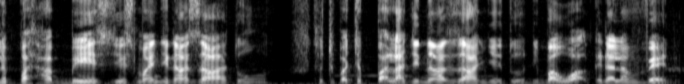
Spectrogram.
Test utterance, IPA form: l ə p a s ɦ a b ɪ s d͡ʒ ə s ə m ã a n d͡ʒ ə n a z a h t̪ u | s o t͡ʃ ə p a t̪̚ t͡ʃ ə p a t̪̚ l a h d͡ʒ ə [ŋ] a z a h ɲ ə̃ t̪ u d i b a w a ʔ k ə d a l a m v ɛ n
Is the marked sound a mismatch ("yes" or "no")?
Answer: yes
